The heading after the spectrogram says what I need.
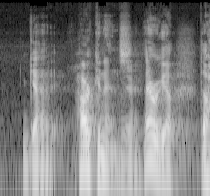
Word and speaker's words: Harkonnen: Harkonnen. Thank you. She's his daughter. So they don't let you know that till all that. So the Harkonnens, did I say it right? Got it. Harkonnens.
